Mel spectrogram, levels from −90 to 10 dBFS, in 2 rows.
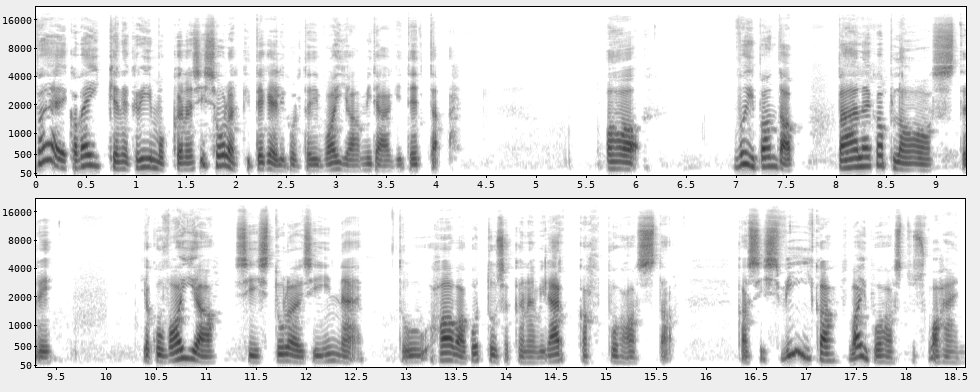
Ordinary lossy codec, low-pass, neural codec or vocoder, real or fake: none; 19.8 kHz; none; real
